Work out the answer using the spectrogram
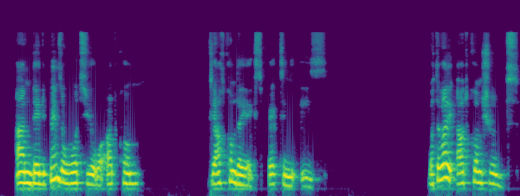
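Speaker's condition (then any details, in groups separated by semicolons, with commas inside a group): No condition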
